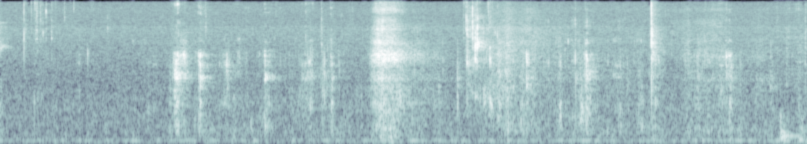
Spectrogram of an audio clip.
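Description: Faint chewing of a mouthful of baked penne pasta in tomato sauce, with a few soft, scattered mouth clicks, the most noticeable about three seconds in.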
